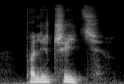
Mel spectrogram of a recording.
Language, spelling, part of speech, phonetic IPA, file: Belarusian, палічыць, verb, [palʲiˈt͡ʂɨt͡sʲ], Be-палічыць.ogg
- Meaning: to count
